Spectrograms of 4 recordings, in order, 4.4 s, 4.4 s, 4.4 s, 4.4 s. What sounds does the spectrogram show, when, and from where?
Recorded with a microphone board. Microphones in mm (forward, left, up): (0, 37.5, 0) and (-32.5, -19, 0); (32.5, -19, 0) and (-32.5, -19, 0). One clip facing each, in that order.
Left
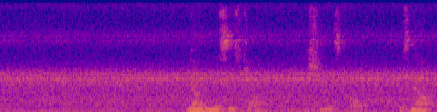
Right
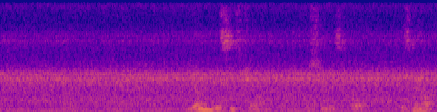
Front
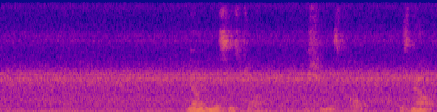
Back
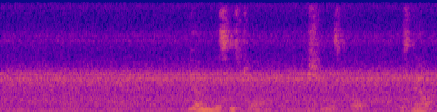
1.9 s a man speaking: 45° left, 5.5 m; by 4.3 s 60° left, 6 m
